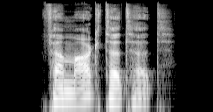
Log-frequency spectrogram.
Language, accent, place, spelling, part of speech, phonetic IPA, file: German, Germany, Berlin, vermarktetet, verb, [fɛɐ̯ˈmaʁktətət], De-vermarktetet.ogg
- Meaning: inflection of vermarkten: 1. second-person plural preterite 2. second-person plural subjunctive II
